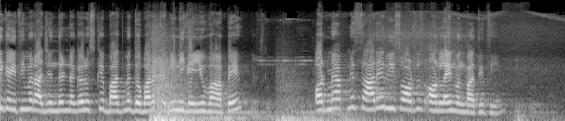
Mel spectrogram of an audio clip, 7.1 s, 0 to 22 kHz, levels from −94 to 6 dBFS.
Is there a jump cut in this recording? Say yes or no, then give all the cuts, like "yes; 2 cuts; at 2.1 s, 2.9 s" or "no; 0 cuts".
no; 0 cuts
